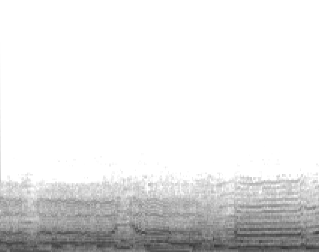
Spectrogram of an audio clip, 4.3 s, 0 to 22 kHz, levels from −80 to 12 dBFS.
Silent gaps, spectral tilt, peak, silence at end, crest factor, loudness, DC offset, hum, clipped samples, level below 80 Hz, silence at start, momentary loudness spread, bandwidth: none; -7.5 dB/octave; -4 dBFS; 0 s; 10 dB; -15 LUFS; under 0.1%; none; under 0.1%; -42 dBFS; 0 s; 3 LU; 6.6 kHz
